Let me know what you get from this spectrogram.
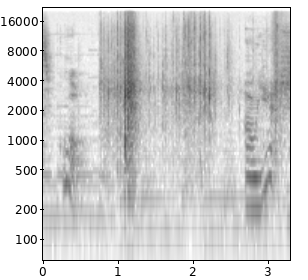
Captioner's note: rips open plastic bag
